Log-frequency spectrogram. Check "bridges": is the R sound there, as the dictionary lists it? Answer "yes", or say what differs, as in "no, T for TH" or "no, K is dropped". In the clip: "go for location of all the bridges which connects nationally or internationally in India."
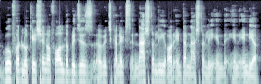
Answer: yes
